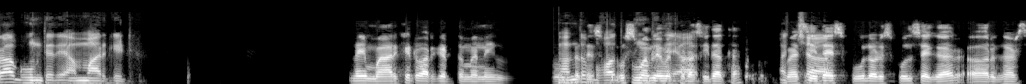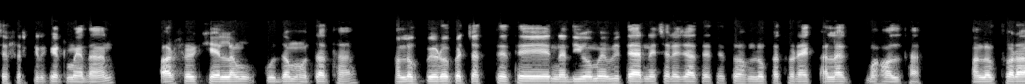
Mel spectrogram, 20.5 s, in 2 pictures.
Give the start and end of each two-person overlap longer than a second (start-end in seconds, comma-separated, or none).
5.6-7.1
